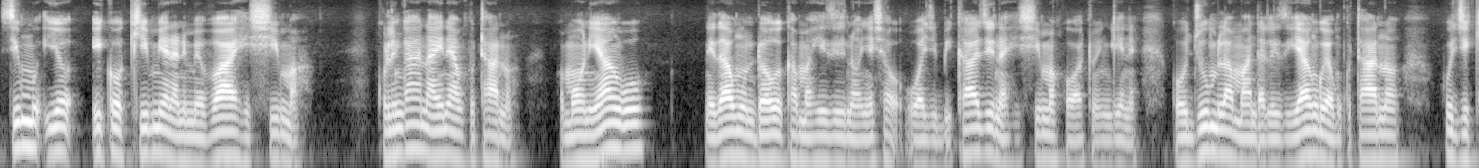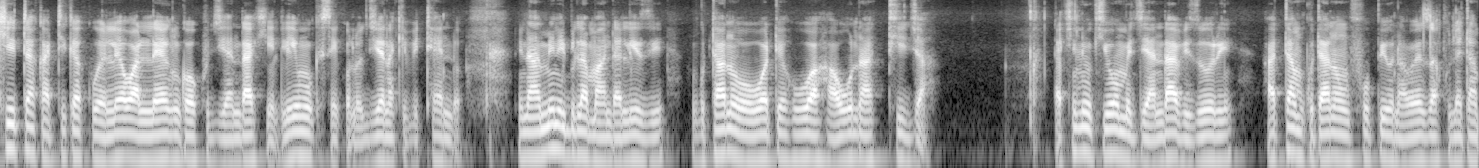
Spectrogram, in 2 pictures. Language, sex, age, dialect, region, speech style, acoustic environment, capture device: Swahili, male, 18-24, Kenya - Nairobi Sheng-influenced, Kenya, focused, nature, mobile / Linux / Chrome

